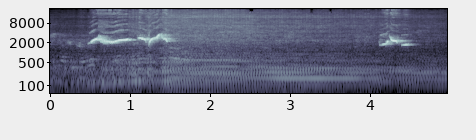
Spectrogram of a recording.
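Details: Oriental magpie-robin (kacer) in lively 'gacor' song, played as a tutor recording for training other kacer: two clear whistled, warbling phrases near the start and a shorter whistled phrase later, over a low steady hum.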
